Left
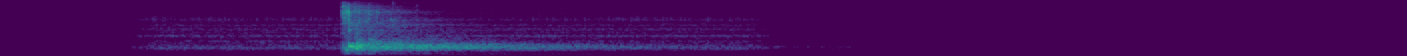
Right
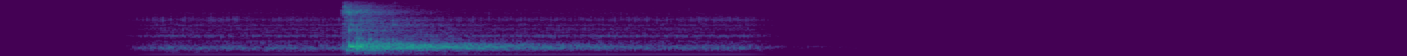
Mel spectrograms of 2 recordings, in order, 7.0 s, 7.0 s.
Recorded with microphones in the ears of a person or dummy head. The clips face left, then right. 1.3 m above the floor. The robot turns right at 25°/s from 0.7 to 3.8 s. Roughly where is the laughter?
No laughter in this recording.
